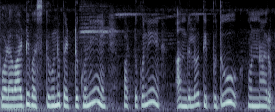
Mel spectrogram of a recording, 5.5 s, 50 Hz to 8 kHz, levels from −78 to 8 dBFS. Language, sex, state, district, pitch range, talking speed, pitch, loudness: Telugu, female, Andhra Pradesh, Guntur, 215-250 Hz, 75 wpm, 225 Hz, -15 LUFS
